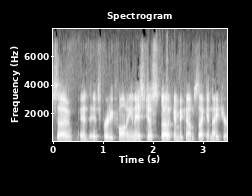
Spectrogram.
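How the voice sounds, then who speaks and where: A man with a Southern US accent at a fairly quick pace. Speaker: private pilot. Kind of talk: casual chat.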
